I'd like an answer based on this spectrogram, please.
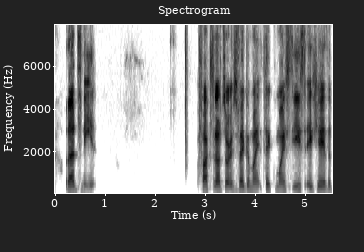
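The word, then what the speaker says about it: Vegemite: Vegamite is the pronunciation.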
